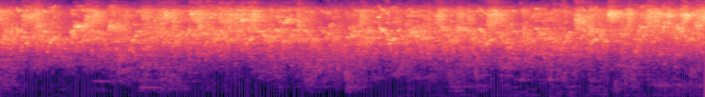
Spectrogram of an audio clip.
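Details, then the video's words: Budgerigar flock giving a steady, busy chorus of overlapping high chirps, squeaky whistles and buzzy twitters, without breaks; nothing else stands out. "A Symphony of Budgies"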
